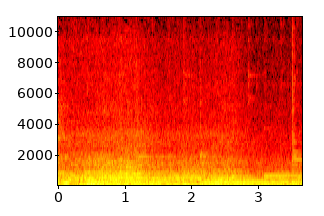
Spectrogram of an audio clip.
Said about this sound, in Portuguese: Desculpa com a moto.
